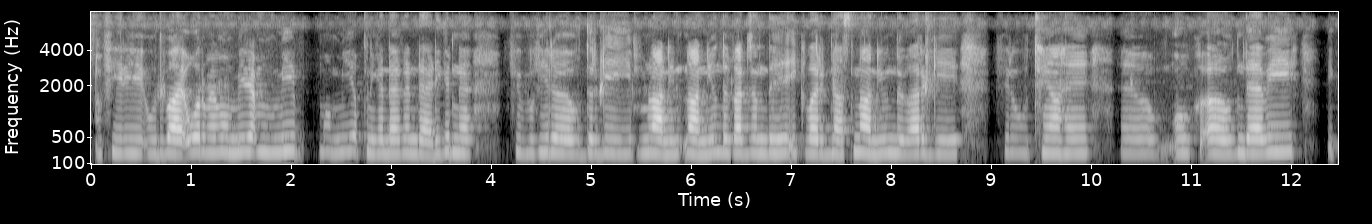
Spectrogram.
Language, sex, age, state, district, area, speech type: Dogri, female, 30-45, Jammu and Kashmir, Samba, rural, spontaneous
